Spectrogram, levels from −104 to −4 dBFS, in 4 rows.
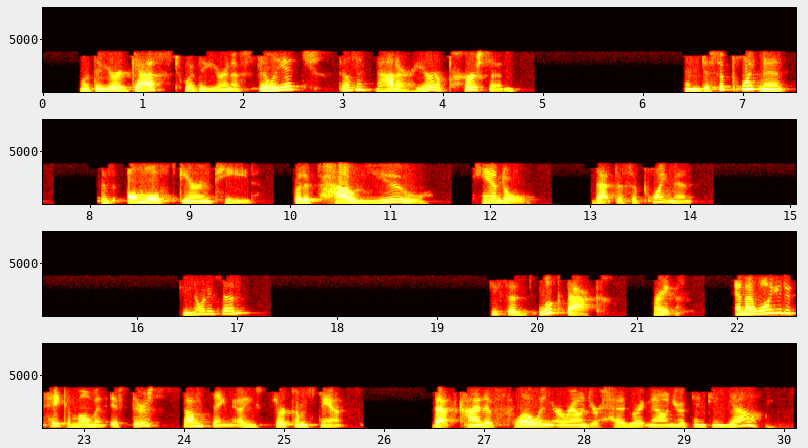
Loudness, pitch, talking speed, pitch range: -18 LUFS, 190 Hz, 125 wpm, 165-250 Hz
